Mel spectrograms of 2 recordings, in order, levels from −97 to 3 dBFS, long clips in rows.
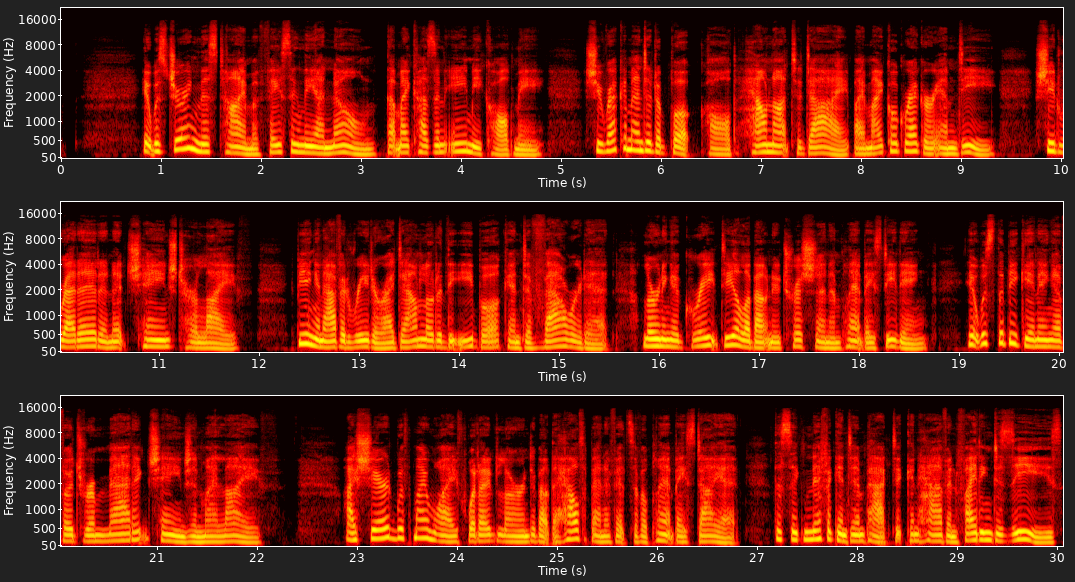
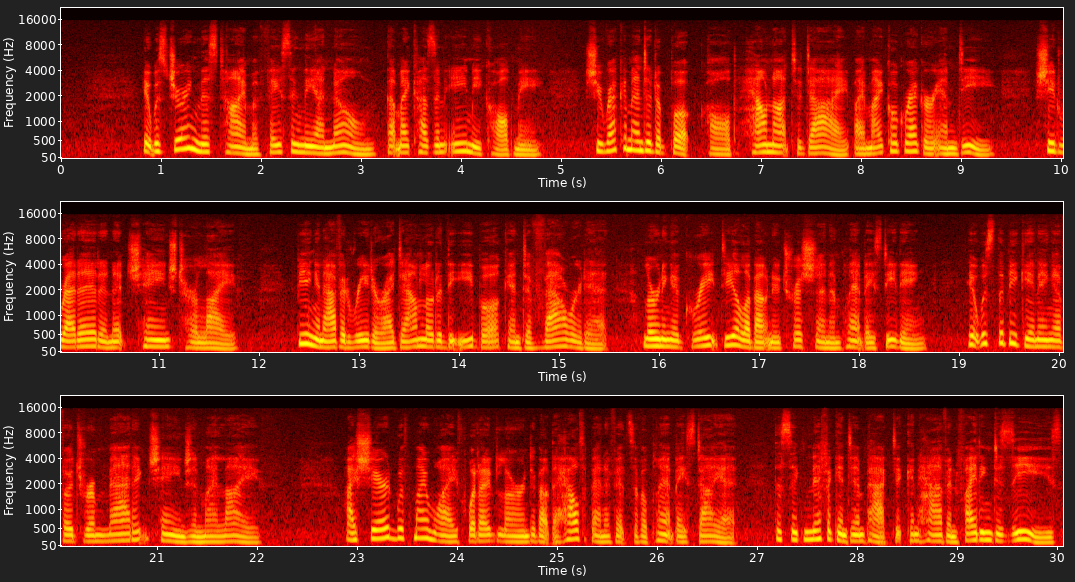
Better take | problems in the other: first | hiss; faint; throughout; 25 dB below the speech

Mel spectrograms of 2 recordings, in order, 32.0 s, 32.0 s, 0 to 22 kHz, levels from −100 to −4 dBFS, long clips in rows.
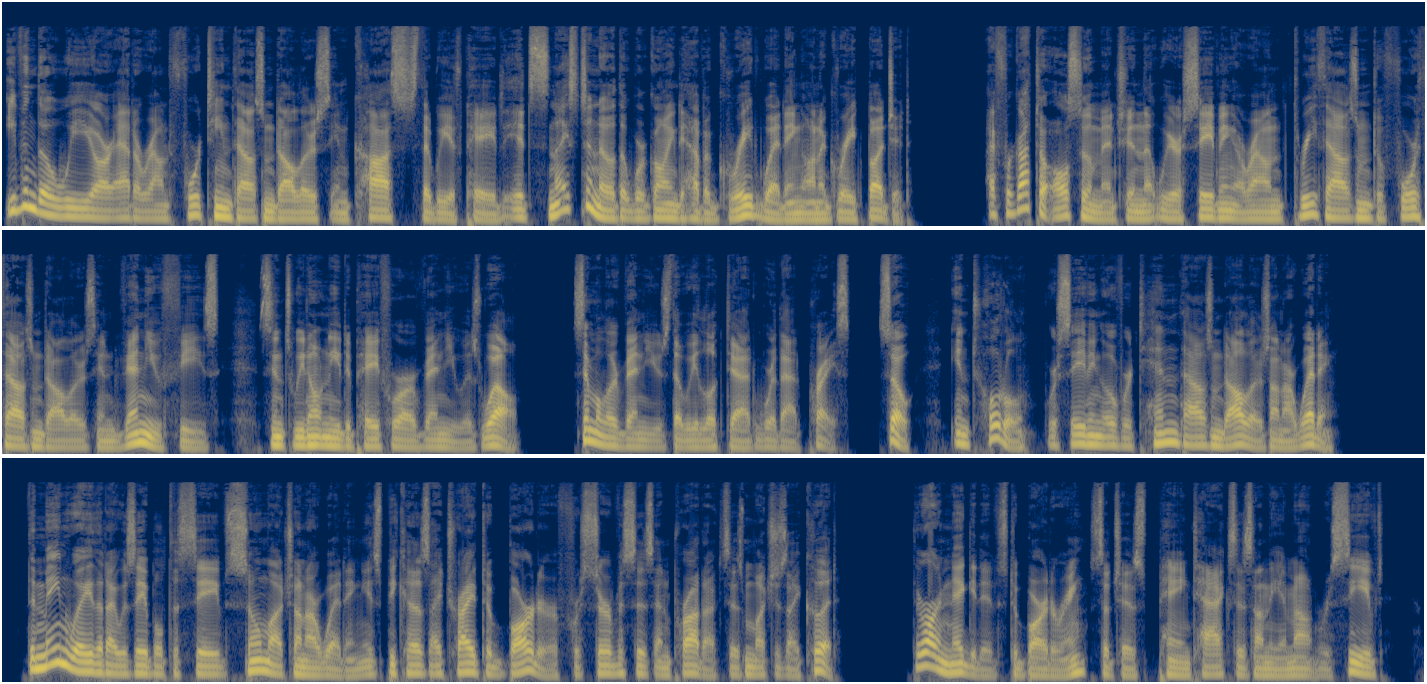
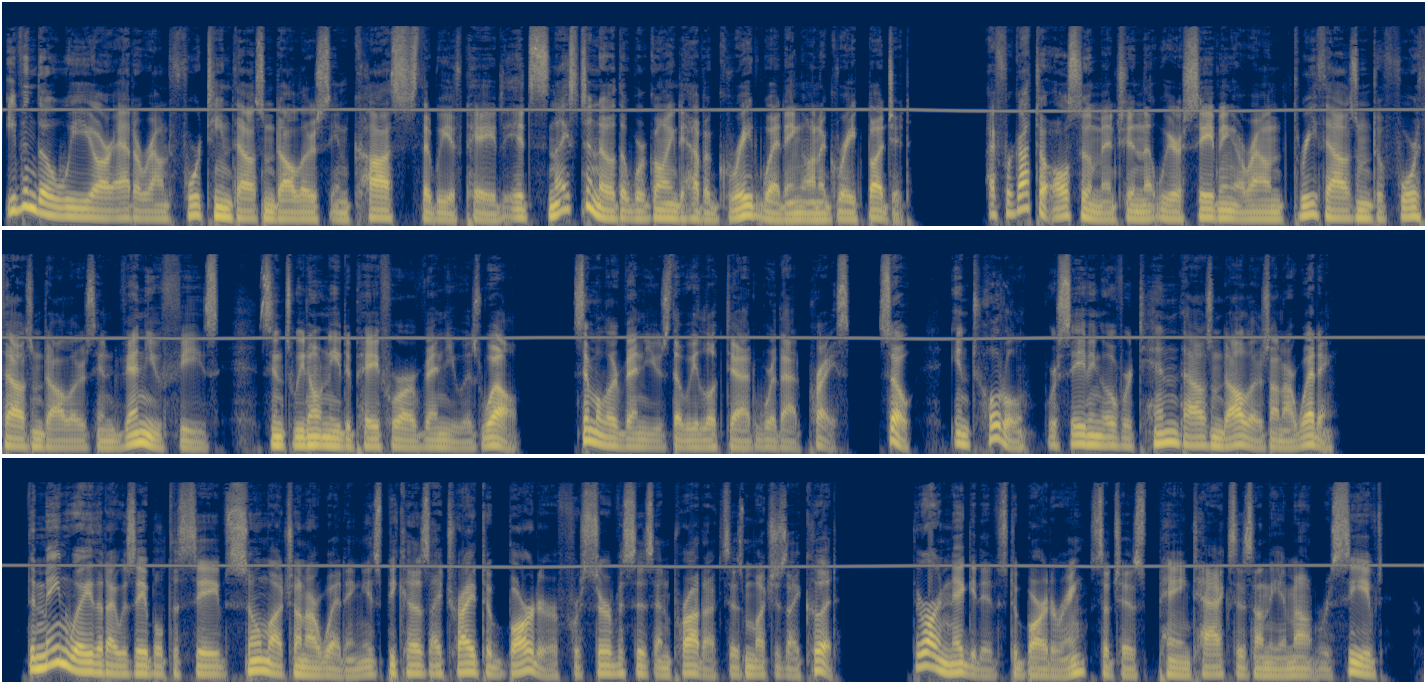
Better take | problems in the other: first | high-pitched whine; noticeable; throughout; 3.5 kHz, 20 dB below the speech

